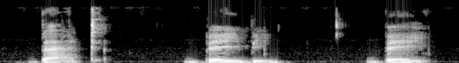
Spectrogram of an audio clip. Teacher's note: It is a voiced bilabial.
